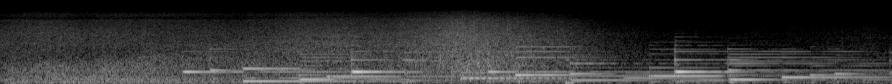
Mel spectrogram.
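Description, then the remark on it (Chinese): Sea waves roll in a steady, hissing wash that swells and recedes every second or two, while soft melodic music with sustained notes plays over it, as background for a reading of Pushkin's poem "To the Sea". No one speaks. “再见吧，自由奔放的大海，这是你最后一次在我眼前翻滚着蔚蓝的波浪，闪耀着娇美的荣光。”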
